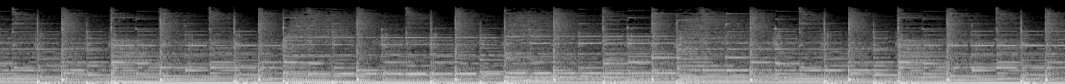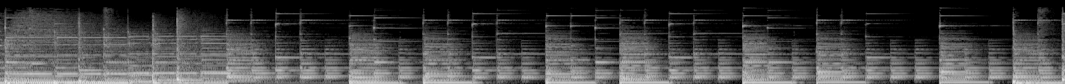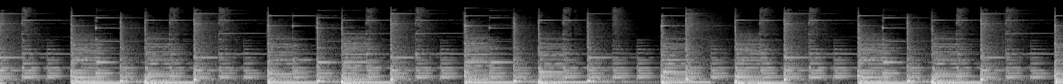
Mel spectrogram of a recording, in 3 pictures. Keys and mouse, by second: 0.5 right click, 0.8 x, 3.8 ctrl+z, 4.4 middle click, 5.8 ctrl+l, 6.2 x, 8.4 KP_3, 9.0 KP_1, 9.7 click, 10.0 shift+a, 12.4 right click, 12.8 x, 14.4 right click, 15.5 ctrl+l, 16.4 g, 19.0 s, 20.7 KP_3, 21.4 g, 22.7 s, 23.2 KP_1, 23.9 shift+middle click, 24.6 s, 26.0 shift+middle click, 26.6 g, 28.9 KP_3, 29.4 shift+middle click, 30.1 alt+z, 30.6 s, 31.7 s.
